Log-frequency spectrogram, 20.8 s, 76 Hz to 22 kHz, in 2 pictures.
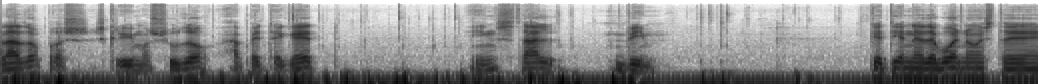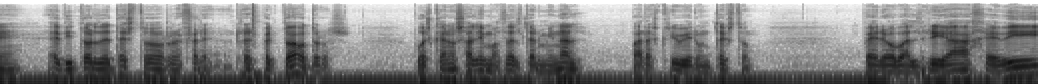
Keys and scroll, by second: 0.0-8.7 typing, 10.2 Return, 13.4 Return.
